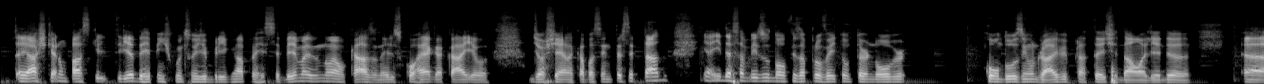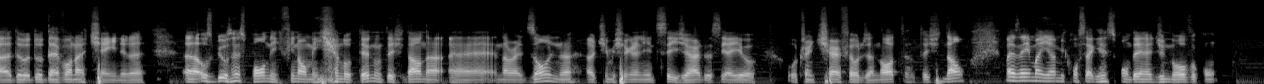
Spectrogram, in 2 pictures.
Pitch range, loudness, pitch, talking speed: 110-135 Hz, -20 LUFS, 120 Hz, 220 wpm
